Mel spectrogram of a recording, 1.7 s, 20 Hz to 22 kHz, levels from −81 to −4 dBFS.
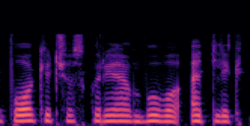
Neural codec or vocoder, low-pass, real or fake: none; 7.2 kHz; real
